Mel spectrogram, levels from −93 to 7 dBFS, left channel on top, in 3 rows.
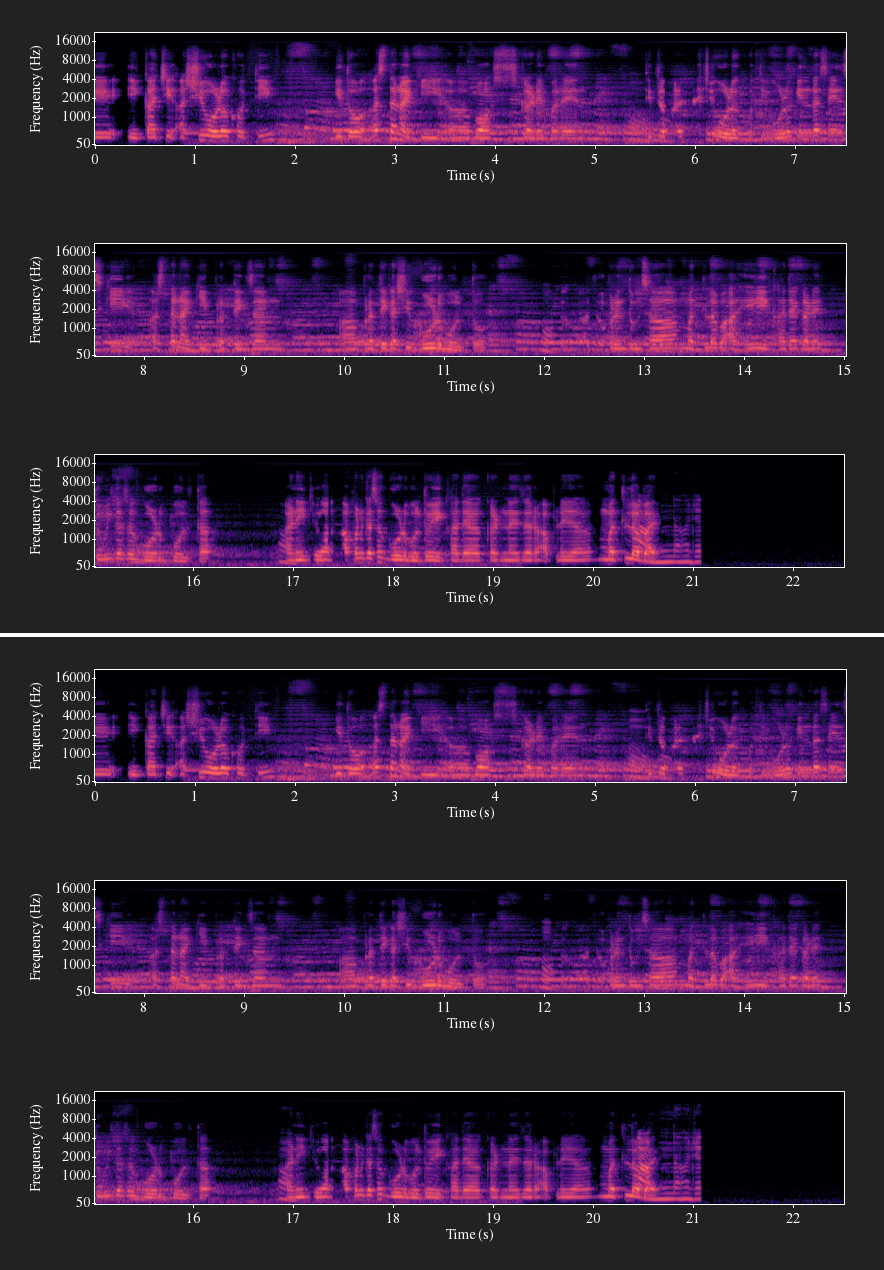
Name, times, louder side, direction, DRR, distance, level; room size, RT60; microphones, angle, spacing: voice 1, 0.0-1.8 2.4-4.9 5.5-9.4 10.0-11.5 12.2-16.2 16.9-20.7, left 2 dB, 50° left, 1.6 m, -31 dB
sound 1, 0.9-19.3, left 1 dB, 20° left, 4.1 m, -38 dB
voice 2, 5.3-5.8 12.0-12.2 16.9-17.1 20.4-21.1, right 2 dB, 50° right, 7.5 m, -36 dB
head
